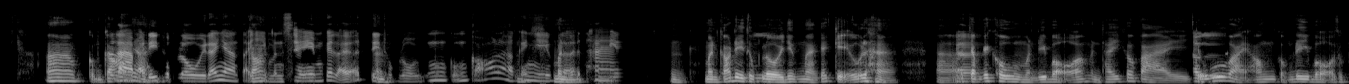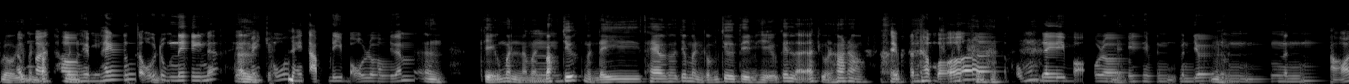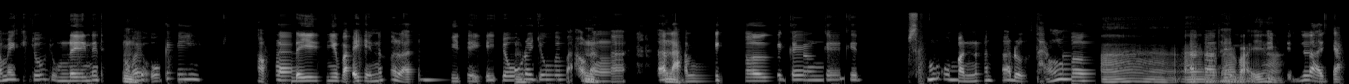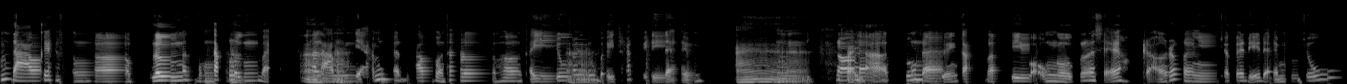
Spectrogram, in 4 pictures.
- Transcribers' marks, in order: tapping; other background noise; unintelligible speech; distorted speech; laughing while speaking: "là"; laughing while speaking: "nó đâu"; laugh
- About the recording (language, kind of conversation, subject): Vietnamese, unstructured, Bạn thường bắt đầu ngày mới như thế nào để cảm thấy tràn đầy năng lượng?
- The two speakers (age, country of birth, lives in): 30-34, Vietnam, Vietnam; 60-64, Vietnam, Vietnam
